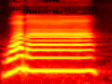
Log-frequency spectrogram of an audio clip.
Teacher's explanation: میم الف زبر ما، الف ہے، الف سے پہلے زبر ہے، ایک الف کے برابر کھینچ کر پڑھیں گے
